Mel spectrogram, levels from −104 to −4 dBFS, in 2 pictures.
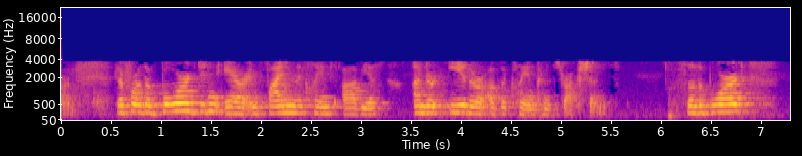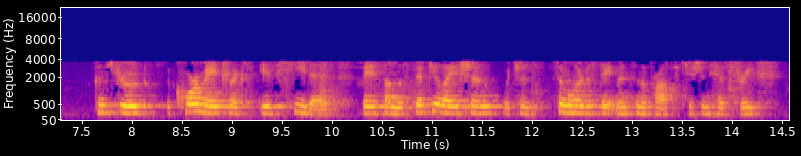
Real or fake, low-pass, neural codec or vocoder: real; 3.6 kHz; none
